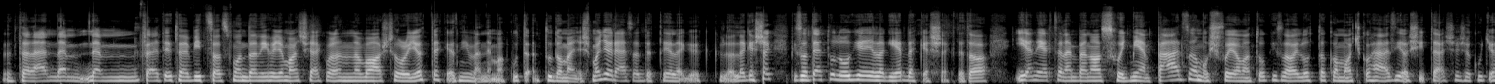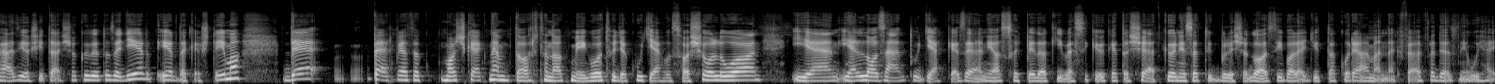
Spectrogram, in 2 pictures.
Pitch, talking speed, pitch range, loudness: 180 Hz, 165 wpm, 170-195 Hz, -18 LUFS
